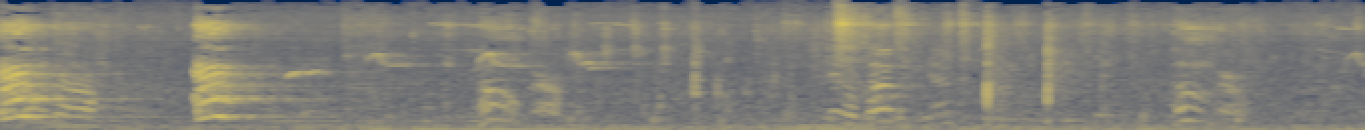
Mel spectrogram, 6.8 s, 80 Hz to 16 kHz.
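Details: Hounds in their pens after feeding and kennel cleaning, on a GoPro Hero 5 Black; a couple of loud, harmonic bays at the start, then scattered short yips, rustling and distant talk.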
